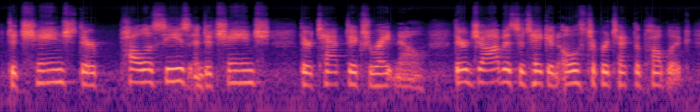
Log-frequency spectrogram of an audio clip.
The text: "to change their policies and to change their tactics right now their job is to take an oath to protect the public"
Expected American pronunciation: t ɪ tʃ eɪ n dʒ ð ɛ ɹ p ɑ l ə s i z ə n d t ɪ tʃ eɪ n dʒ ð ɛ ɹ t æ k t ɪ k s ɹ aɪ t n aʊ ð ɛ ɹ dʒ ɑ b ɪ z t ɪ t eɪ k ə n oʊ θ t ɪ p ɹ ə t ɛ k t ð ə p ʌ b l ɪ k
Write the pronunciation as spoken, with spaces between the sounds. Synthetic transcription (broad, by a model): t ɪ tʃ eɪ n dʒ ð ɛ ɹ p ɑ l ə s i z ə n t ɪ tʃ eɪ n dʒ ð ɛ ɹ t æ k t ɪ k s ɹ aɪ t n aʊ ð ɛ ɹ dʒ ɑ b ɪ z t ɪ t eɪ k ə n oʊ θ t ɪ p ɹ ə t ɛ k t ð ə p ʌ b l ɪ k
